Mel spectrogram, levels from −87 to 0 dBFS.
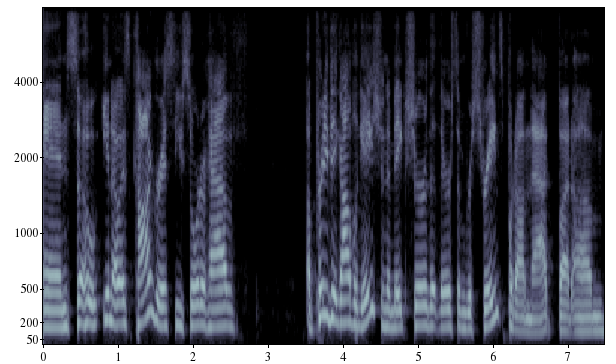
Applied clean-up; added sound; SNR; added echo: none; none; none; none.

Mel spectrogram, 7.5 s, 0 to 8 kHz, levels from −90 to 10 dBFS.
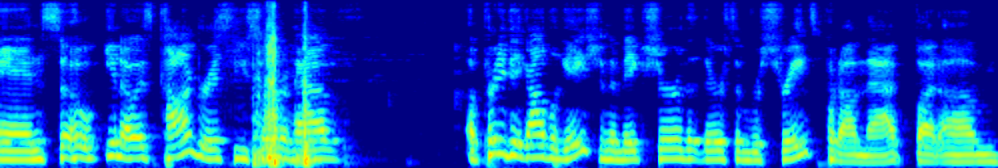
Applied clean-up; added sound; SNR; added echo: classical method WPE with log-MMSE.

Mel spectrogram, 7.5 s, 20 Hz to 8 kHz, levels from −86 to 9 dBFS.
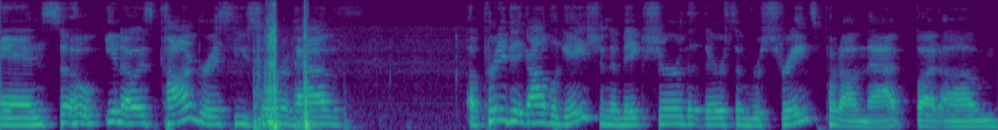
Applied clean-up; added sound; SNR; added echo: none; Car; 0 dB; reverberation time 0.2 s.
